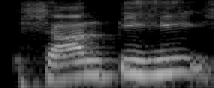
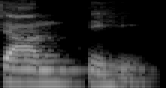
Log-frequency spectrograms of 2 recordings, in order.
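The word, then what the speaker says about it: शान्तिः: appears at the end, that pronunciation depends on the last swara. So in case of Shanti, the swara is E. So it is sung as Shantihi.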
